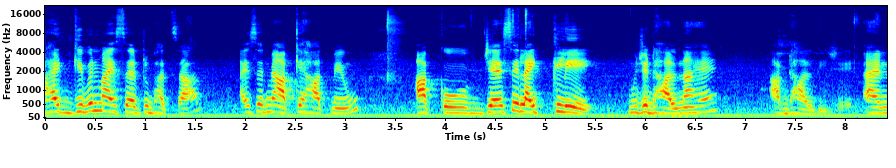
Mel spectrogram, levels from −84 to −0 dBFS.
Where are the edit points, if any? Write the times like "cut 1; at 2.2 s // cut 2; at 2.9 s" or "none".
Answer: none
